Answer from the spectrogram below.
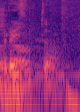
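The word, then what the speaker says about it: Hristo: ¿Cómo se pronuncia realmente Risto, ¿no? – Risto. – Risto. O sea, la H es muda, literal.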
